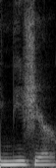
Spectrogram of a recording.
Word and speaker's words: Niger: in French as the Niger River. So it's one of those places that depending on what language you speak is how you pronounce the river.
